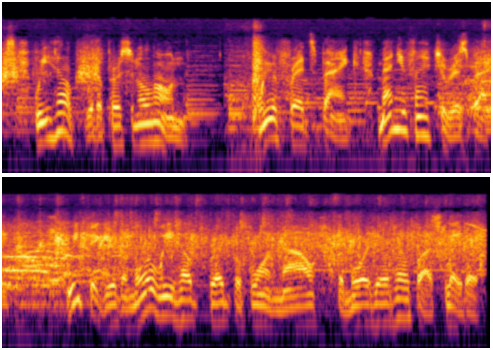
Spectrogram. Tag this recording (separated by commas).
Speech, Music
